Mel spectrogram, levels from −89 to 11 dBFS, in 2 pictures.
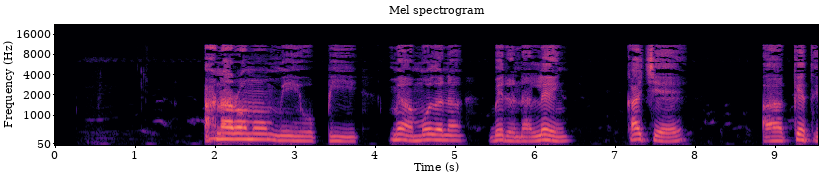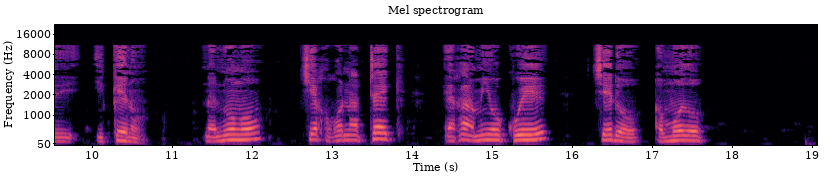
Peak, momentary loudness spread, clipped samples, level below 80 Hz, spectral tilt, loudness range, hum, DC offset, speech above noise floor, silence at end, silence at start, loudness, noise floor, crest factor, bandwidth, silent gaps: -4 dBFS; 13 LU; under 0.1%; -64 dBFS; -4.5 dB/octave; 4 LU; none; under 0.1%; 58 dB; 1.45 s; 1.9 s; -24 LUFS; -81 dBFS; 22 dB; 11.5 kHz; none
